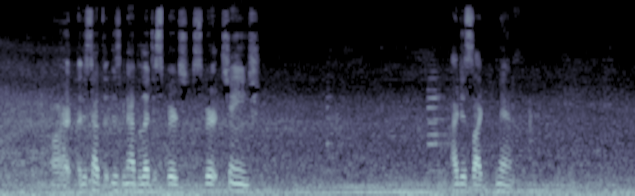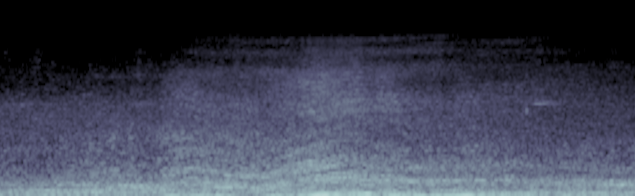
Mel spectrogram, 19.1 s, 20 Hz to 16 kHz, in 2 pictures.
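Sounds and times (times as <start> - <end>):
steady traffic noise: 0.0 - 19.0
vehicle engine passing by: 11.3 - 17.5.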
